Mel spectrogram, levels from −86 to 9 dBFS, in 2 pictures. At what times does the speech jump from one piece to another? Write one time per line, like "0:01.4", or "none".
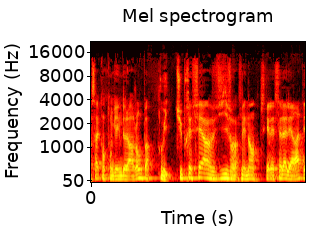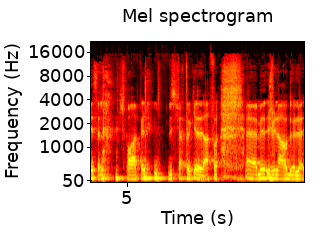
0:01.7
